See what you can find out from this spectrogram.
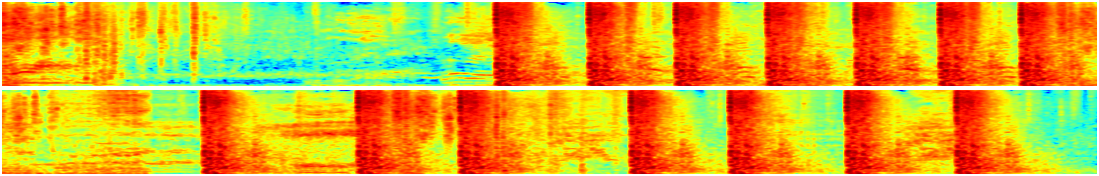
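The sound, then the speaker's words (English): Gunfire from a weapon in burst fire mode in a video game: many rapid, evenly spaced loud bursts, each a sharp cluster of shots, repeating steadily after a quieter opening stretch. “Burst fire. Oh, it's got burst fire. Problem is, that goes through much more ammo.”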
